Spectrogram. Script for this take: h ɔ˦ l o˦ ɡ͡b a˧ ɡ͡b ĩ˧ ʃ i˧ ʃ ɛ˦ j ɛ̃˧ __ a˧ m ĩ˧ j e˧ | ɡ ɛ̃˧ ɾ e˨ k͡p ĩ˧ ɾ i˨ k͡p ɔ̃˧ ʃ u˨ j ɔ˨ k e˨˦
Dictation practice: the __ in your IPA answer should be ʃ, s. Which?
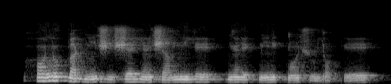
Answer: ʃ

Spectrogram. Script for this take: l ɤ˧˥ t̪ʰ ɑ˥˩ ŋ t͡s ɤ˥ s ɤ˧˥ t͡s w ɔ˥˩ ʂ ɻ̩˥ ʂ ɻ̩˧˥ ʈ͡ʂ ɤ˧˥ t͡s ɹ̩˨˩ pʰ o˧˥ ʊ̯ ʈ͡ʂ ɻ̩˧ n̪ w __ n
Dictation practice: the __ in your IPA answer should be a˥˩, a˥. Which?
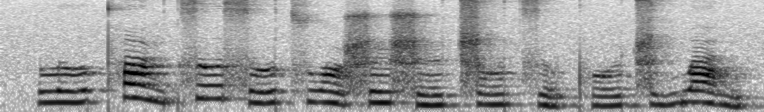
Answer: a˥˩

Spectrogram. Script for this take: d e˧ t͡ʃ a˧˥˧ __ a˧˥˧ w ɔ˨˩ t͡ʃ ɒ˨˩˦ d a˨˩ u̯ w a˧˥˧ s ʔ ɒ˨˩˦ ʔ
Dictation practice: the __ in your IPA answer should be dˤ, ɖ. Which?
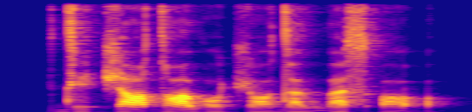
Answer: dˤ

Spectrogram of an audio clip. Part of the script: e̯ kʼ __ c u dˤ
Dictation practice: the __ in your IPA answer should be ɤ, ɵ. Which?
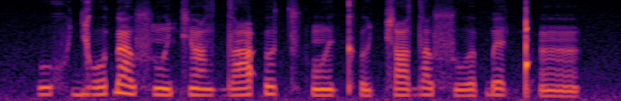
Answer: ɵ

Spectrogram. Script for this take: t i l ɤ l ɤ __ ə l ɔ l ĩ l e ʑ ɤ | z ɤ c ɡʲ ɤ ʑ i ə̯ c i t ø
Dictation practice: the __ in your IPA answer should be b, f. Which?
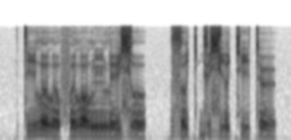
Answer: f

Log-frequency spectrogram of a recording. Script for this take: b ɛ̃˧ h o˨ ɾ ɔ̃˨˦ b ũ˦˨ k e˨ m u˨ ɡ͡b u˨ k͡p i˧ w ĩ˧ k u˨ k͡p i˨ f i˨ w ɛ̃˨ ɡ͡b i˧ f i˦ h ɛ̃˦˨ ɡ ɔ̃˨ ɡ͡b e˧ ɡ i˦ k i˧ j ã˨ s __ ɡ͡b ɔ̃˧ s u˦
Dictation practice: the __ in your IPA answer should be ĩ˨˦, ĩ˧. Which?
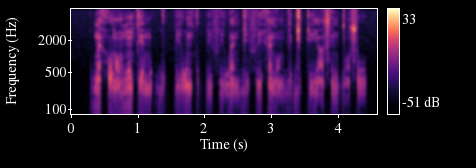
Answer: ĩ˨˦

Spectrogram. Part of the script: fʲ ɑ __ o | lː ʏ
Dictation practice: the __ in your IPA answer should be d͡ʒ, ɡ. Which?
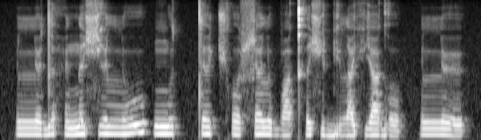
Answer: ɡ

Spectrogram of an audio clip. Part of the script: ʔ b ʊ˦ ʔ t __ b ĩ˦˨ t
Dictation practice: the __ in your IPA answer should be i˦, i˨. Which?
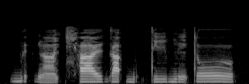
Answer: i˦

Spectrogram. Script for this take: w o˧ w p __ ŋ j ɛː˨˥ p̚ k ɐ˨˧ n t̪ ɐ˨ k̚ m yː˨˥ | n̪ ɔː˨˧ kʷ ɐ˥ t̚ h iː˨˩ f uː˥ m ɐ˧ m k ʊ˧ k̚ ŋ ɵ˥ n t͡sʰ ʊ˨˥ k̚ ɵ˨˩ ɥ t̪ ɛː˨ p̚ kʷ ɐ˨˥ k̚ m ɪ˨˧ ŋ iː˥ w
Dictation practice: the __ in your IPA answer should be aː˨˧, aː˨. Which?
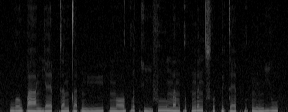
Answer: aː˨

